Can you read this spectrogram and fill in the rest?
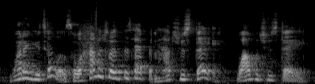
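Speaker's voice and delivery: high-pitched imitation of reproachful family; incredulous questioning. Imagining what family would ask her, incredulous.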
